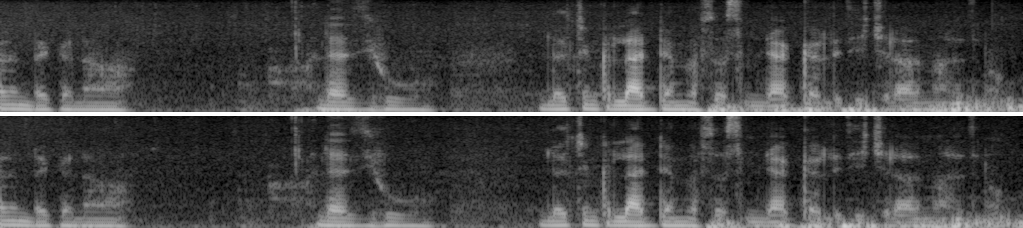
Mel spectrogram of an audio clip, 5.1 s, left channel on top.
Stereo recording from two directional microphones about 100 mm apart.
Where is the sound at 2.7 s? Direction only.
35° right (ahead or behind).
